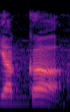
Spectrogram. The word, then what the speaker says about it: যজ্ঞ: যজ্ঞ যজ্ঞ আছে, উচ্চারণ হবে যজ্ঞ।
